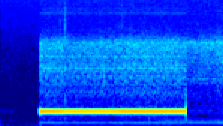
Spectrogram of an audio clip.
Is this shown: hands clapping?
no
